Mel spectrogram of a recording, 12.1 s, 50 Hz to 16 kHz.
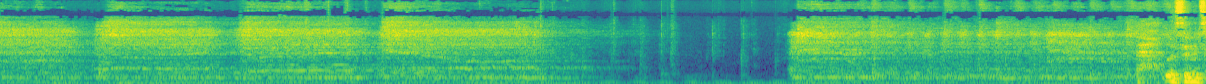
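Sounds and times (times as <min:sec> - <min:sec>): faint rock music: 0:00.0 - 0:12.0.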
